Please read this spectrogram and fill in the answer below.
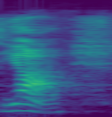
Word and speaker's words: yang: And it says here that the standard Chinese pronunciation is usually the level first tone is yin, with the meaning shady or cloudy, shelter and shade. Sunny is always pronounced with the rising second tone as yang.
